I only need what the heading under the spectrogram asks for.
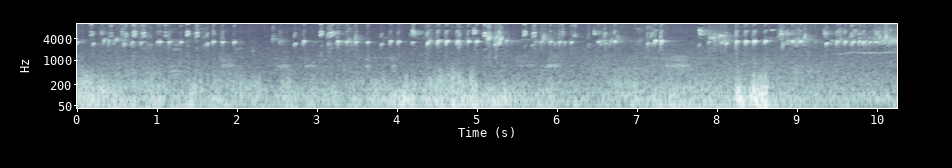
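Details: A goldfinch sings a long, continuous, fast twittering song of high jingling notes and trills in quick, lively phrases, with faint low background noise.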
